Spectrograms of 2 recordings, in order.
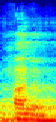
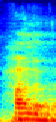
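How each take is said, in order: The two takes are said the same way.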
